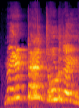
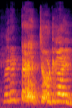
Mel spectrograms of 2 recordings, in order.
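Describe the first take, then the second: First: Loud, high furious shout; angry yell. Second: A lighter mock shout, slightly raised; milder retold yell. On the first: Retold or imitated. Passenger yelling at the police who held him back, angry shout. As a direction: yell it in their faces. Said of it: "मैं ऐसे चिल्ला के उन पे बोलता हूँ". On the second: Passenger telling the police again that his train left, milder mock yell. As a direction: repeat the complaint with less force. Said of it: "मैं उनके मुंह पे चिल्लाता हूँ".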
